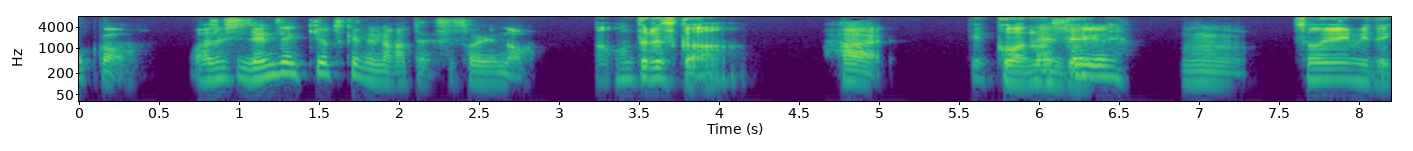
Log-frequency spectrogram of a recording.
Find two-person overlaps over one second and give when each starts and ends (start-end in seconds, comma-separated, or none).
none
